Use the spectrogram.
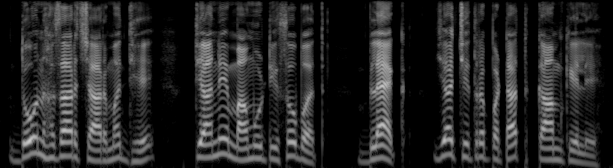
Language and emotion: Marathi, neutral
